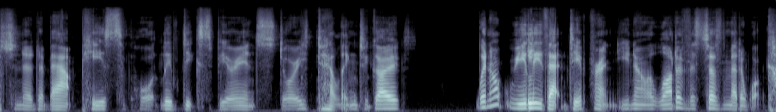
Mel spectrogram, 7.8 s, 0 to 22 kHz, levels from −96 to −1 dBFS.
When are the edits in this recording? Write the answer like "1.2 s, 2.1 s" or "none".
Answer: none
